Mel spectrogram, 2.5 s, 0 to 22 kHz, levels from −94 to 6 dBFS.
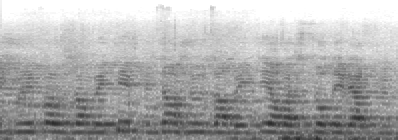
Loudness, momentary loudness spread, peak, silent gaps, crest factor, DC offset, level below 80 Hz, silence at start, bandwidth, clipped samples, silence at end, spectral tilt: -21 LUFS; 4 LU; -8 dBFS; none; 14 dB; under 0.1%; -30 dBFS; 0 s; 10 kHz; under 0.1%; 0 s; -7 dB/octave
